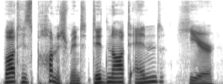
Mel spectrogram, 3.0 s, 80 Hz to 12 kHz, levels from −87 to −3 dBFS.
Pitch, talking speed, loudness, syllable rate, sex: 140 Hz, 140 wpm, -20 LUFS, 3.7 syllables/s, male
